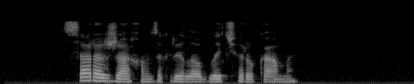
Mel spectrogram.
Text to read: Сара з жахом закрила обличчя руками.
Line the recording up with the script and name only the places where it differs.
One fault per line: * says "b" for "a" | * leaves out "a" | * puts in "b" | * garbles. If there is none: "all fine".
all fine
